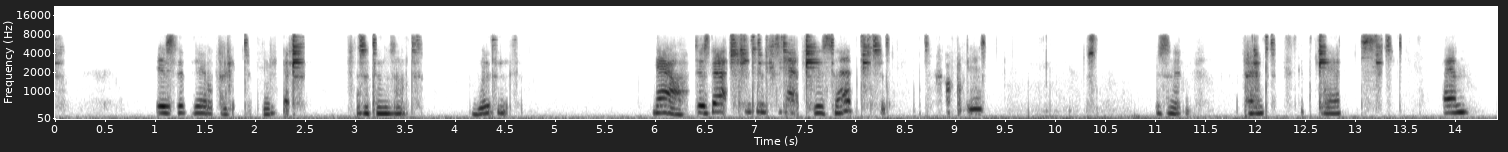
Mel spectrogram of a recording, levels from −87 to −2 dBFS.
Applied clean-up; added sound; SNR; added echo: neural diffusion model UNIVERSE++.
